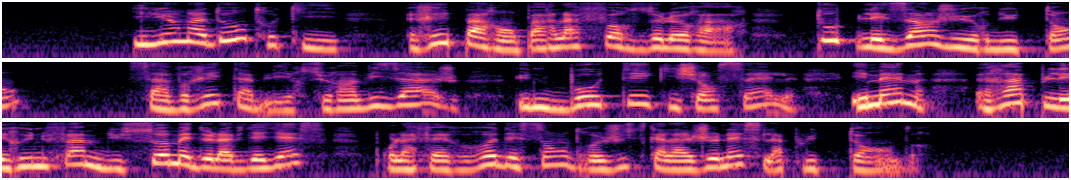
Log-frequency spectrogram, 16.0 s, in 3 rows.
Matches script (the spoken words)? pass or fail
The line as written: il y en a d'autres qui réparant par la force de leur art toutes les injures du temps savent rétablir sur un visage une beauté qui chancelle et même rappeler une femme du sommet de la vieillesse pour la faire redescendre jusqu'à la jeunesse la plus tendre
pass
